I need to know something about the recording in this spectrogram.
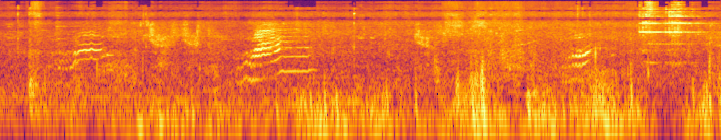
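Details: Stray street cats being fed outdoors give several short harmonic meows, some rising then falling, scattered among eating noises, rustling and a person's Turkish speech nearby.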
